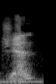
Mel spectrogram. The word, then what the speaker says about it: djent: It's called Gent. It's spelled DJENT.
